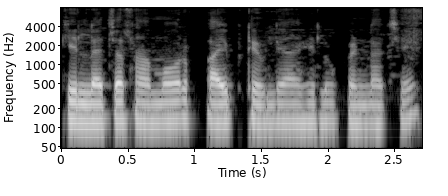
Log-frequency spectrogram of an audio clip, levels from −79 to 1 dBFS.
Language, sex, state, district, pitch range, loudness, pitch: Marathi, male, Maharashtra, Chandrapur, 120-125 Hz, -20 LUFS, 120 Hz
